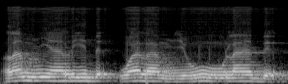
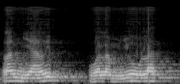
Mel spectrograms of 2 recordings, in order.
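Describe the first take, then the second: First: The stop consonants are released with a bouncing echo. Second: The stop consonants are held back without any bounce. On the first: The speaker calls it right. "Keluarkan suaranya agar mengeluarkan pantulan" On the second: The speaker calls it wrong. "jangan ... eman-eman itu"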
